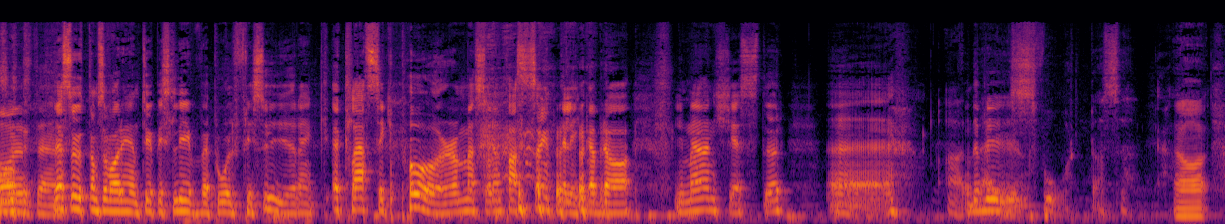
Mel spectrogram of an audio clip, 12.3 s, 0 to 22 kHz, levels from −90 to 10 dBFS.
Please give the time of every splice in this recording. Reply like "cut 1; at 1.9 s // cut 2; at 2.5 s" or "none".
none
